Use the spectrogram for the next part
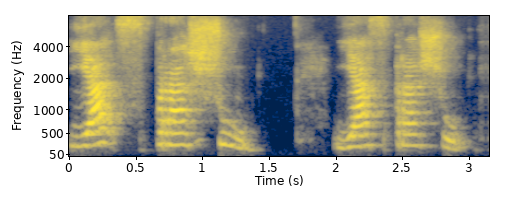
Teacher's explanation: the stress is on the last vowel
